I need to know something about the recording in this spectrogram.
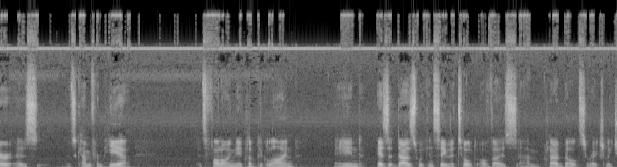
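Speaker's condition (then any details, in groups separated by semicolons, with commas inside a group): No condition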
